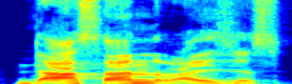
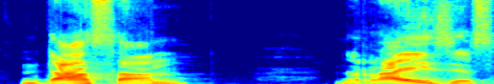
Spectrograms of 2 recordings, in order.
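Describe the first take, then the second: First: "The sun rises" stretched out very slowly; slow repeat. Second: Said in the usual way. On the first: Shown as a demonstration. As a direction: drag each word of "The sun rises" out. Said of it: "teacher repeats example slowly". ("The sun rises" খুব ধীরে টেনে বলা) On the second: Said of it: "যেমন".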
